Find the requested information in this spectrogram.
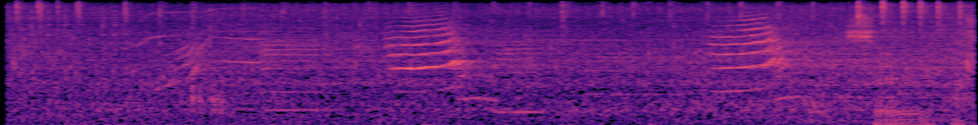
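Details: Underwater hydrophone recording of several orcas giving bright, squealing, buzzy harmonic pulsed calls, some sweeping sharply upward, others dipping, over a constant rushing hiss of sea noise.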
